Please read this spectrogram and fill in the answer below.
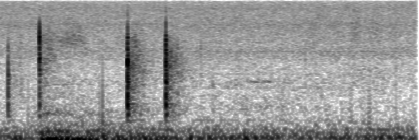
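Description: Chalk writing on a blackboard: a few sharp taps and clicks as the chalk strikes the board, over a steady low room hum.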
